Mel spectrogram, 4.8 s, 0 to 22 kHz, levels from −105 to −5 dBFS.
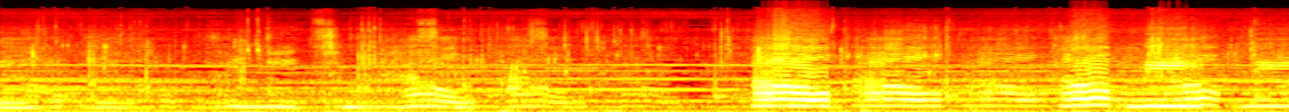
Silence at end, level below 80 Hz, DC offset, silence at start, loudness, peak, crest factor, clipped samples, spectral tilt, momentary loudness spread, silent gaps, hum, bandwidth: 0 s; -34 dBFS; 2%; 0 s; -12 LUFS; 0 dBFS; 12 dB; 0.9%; -5 dB/octave; 16 LU; none; none; 15.5 kHz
